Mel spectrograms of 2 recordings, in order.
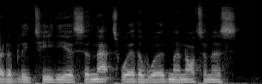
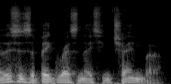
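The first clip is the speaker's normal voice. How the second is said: ordinary talk, nothing marked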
